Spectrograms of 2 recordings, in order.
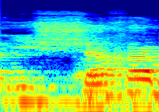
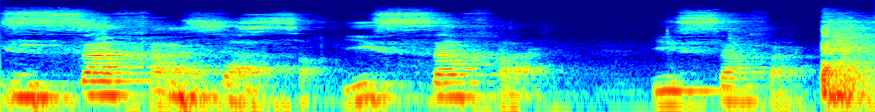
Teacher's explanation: Instead of a shin, it's a sin. It's pronounced with an S sound instead of a sh sound.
